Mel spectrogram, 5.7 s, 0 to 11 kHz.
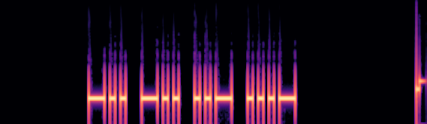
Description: Morse code, heard as a keyed tone, about 17 wpm, 700 Hz. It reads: DDUV
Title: All Cut Numbers - 4-Digit 17wpm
